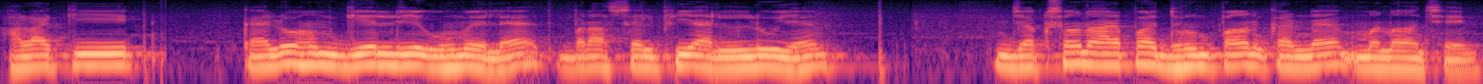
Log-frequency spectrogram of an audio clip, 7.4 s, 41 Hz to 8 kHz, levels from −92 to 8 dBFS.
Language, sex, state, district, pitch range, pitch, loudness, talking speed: Maithili, male, Bihar, Madhepura, 115-135 Hz, 120 Hz, -12 LUFS, 160 wpm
